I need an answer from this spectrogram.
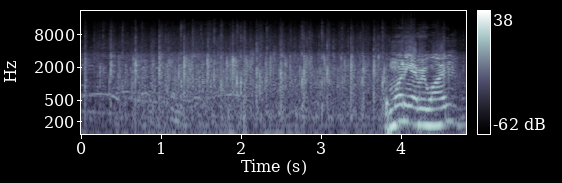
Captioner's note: applause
